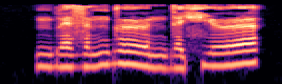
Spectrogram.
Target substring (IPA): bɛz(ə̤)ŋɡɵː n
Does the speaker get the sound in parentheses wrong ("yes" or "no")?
yes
